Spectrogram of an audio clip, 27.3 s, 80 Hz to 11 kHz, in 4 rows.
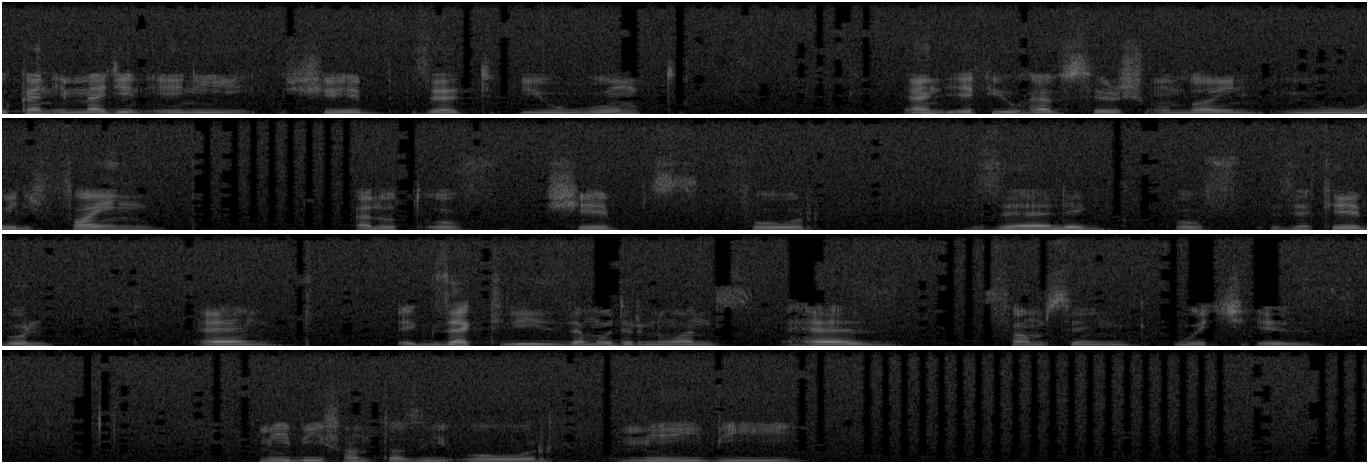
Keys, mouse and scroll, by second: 2.8 click, 4.6 right click, 5.4-6.6 middle drag, 6.6 click, 8.2 right click, 8.8-10.0 middle drag, 10.0 click, 11.2-13.0 right drag, 13.0-14.8 middle drag, 16.8 click, 17.8-19.7 middle drag, 19.7 click, 21.5 right click, 22.2-24.0 middle drag, 24.0 right click, 24.3-25.4 middle drag, 25.4-27.3 drag.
